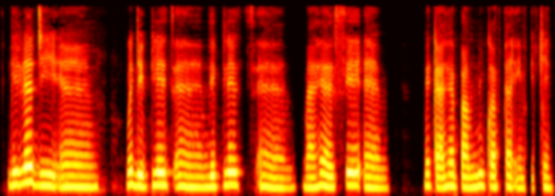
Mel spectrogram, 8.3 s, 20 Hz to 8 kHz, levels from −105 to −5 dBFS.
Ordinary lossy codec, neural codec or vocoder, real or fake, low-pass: MP3, 64 kbps; codec, 44.1 kHz, 2.6 kbps, SNAC; fake; 7.2 kHz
